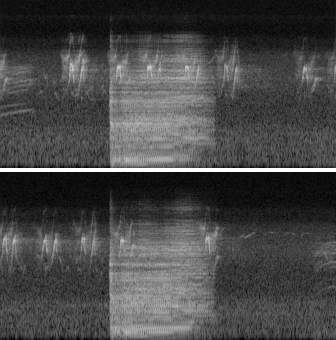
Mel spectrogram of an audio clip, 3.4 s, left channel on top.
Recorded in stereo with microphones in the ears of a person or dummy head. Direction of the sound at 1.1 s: 15° right (ahead or behind).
